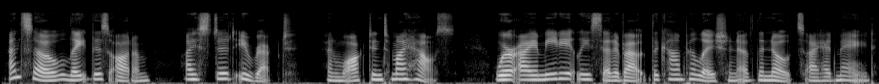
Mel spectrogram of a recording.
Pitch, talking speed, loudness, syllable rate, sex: 205 Hz, 175 wpm, -19 LUFS, 5.4 syllables/s, female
